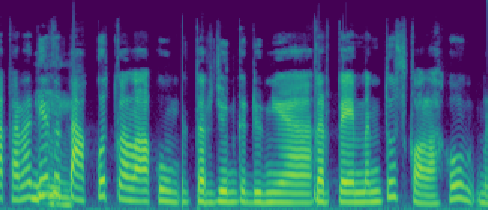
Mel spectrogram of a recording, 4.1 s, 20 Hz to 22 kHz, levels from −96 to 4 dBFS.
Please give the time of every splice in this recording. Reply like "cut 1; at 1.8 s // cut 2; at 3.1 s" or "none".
cut 1; at 1.5 s // cut 2; at 2.6 s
